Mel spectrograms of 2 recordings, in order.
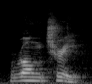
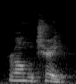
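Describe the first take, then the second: Both takes have the same delivery.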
